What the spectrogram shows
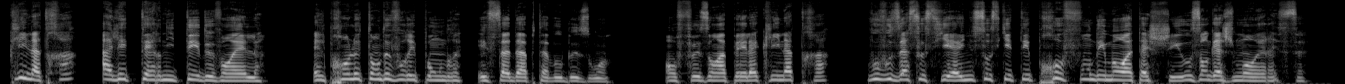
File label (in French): Voix off Dramatique; Cleanatra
